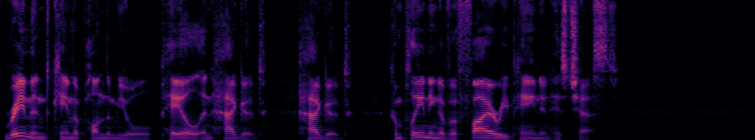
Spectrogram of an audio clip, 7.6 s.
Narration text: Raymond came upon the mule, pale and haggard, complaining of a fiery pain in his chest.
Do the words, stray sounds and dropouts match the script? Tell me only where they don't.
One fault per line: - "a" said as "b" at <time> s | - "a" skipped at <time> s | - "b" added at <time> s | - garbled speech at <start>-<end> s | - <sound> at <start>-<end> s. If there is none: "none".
- "haggard" added at 3.0 s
